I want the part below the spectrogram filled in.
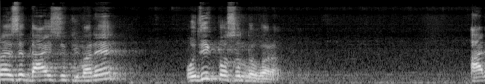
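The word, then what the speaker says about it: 大好き: এই যে মার্ক করছি এটা না, এটার উচ্চারণ হয়েছে দাইসুকি মানে অধিক পছন্দ করা।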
